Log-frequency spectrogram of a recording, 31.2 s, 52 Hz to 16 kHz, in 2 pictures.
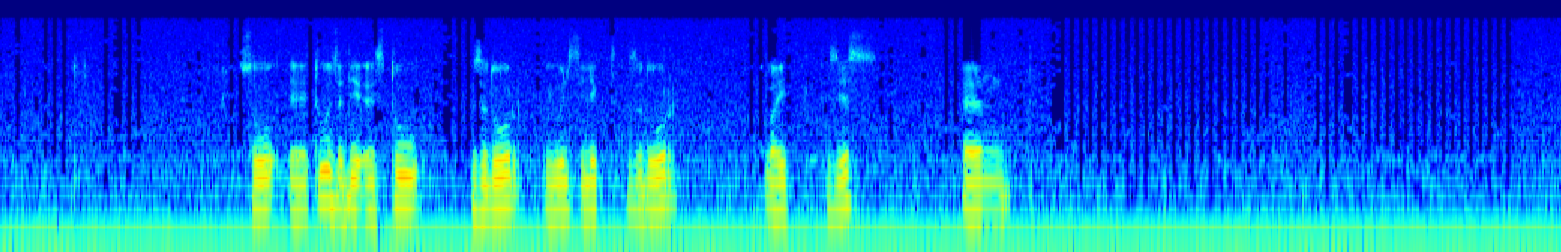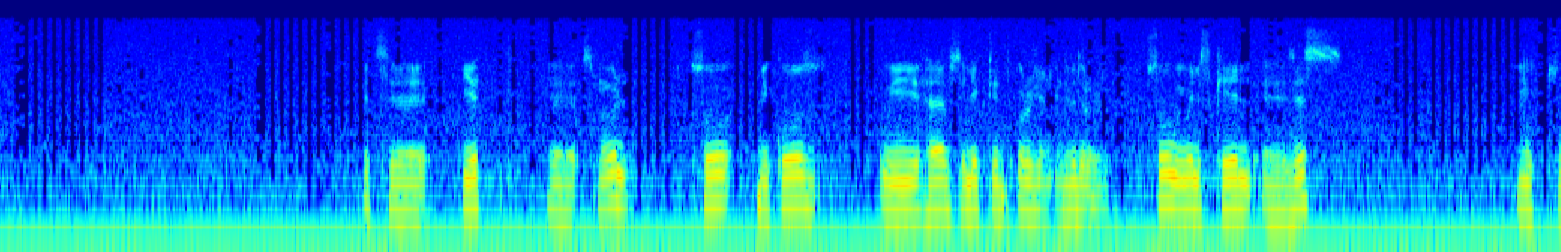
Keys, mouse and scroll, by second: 0.6-1.7 middle drag, 1.7-3.6 right drag, 2.1 a, 2.7 a, 3.2 a, 4.0 b, 5.1 z, 5.6 a, 6.4 b, 8.3-10.1 drag, 10.4-12.3 drag, 13.3-14.7 drag, 14.7-17.4 middle drag, 14.9 z, 18.3 s, 19.9-21.5 middle drag, 21.6-23.1 middle drag, 23.1 click, 23.9-25.7 drag, 25.9 s, 28.7 s, 30.1 KP_1.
